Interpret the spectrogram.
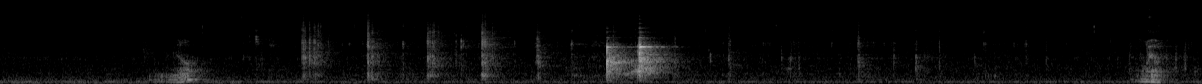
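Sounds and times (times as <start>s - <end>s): person chewing: 2.4s - 6.0s, 6.7s - 12.0s
cutlery clattering on a dish: 6.1s - 6.8s.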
